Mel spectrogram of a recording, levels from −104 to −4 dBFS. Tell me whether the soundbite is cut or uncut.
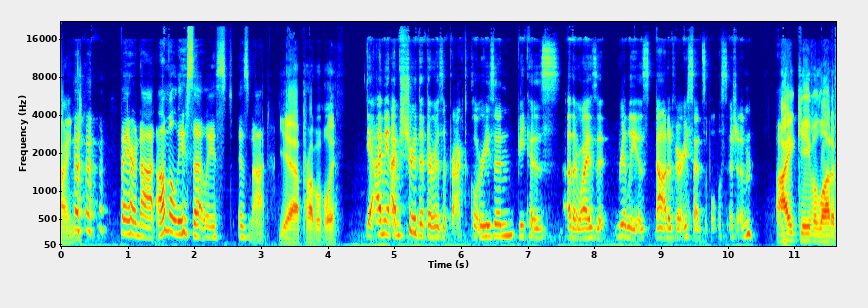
cut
